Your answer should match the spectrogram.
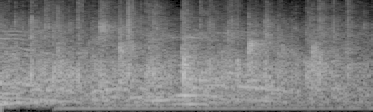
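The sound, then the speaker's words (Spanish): A church audience claps steadily in praise to the Lord, dense overlapping applause sustained at an even loudness for the whole stretch, with a low steady hum running underneath. “Que sea más fuerte ese aplauso de alabanza.”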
